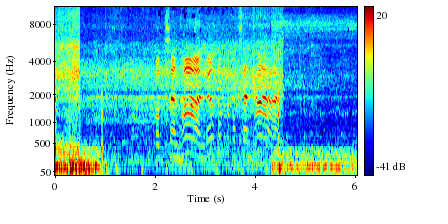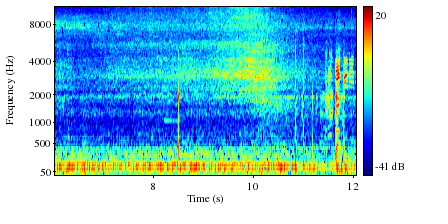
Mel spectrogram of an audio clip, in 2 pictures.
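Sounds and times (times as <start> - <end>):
wind buffeting microphone: 0.0 - 1.4, 4.2 - 12.0
road and tyre noise: 0.0 - 12.0.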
